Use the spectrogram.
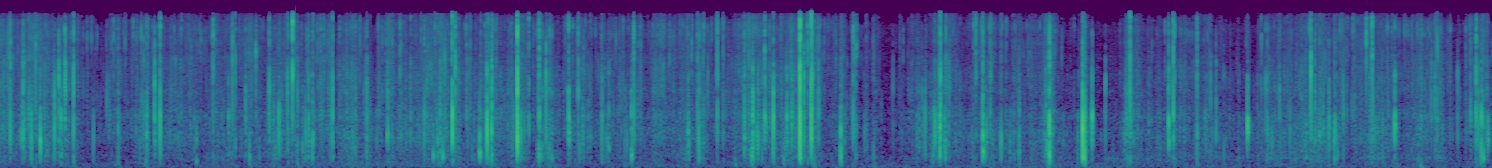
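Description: A shiny clear foil-plastic bag full of loose tea leaves, with a round sticker, is held on a table and squeezed and crinkled by fingers with long red nails. Dense, bright crackles and crisp crunches come in quick clusters, with almost no low end. The rustling runs on steadily with tiny pauses in between.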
